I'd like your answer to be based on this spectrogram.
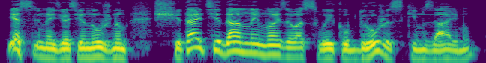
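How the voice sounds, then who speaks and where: A man voicing a courtly pirate captain who speaks calmly, courteously and with gentle irony. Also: fairly low pitch, normal speed, no echo.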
